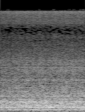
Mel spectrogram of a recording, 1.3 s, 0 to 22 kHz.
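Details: Dyna-Glo Delux 135,000 BTU diesel/kerosene forced-air heater, first run after unboxing with a freshly filled 10-gallon tank. A steady, even roar with a low rumble and no surging, sputtering or knocking; burning cleanly. Normal running.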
